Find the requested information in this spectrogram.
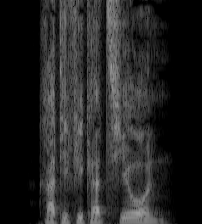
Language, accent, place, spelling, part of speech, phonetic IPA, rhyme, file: German, Germany, Berlin, Ratifikation, noun, [ʁatifikaˈt͡si̯oːn], -oːn, De-Ratifikation.ogg
- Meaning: ratification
